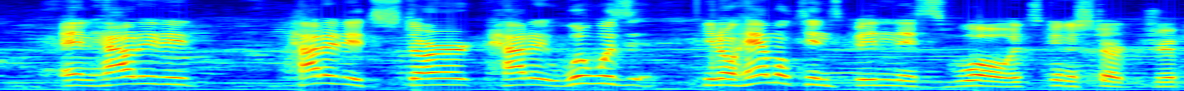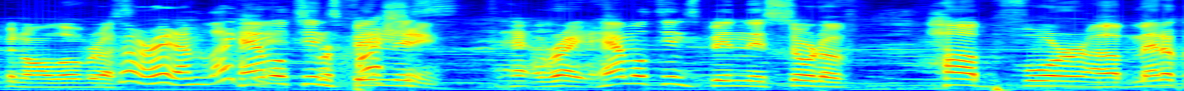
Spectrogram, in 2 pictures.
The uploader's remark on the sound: LIVE at Canna Crawl. We had the pleasure of podcasting live from Canna Crawl hosted by High Society Supper Club. We chatted with local business owners and various people in the industry.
